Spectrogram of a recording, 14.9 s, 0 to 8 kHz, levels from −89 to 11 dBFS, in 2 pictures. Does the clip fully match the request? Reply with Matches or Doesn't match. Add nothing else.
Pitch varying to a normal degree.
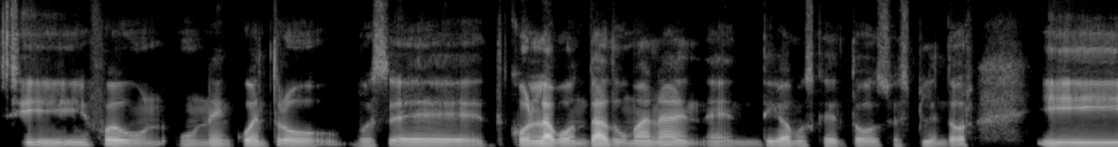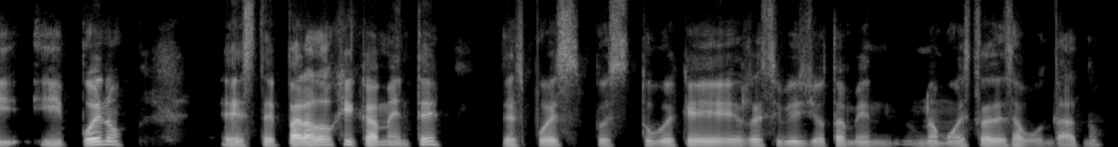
Matches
